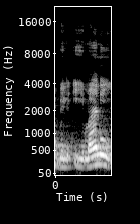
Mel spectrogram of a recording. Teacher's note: ई में या मद्दा है, इसे एक अलिफ के बराबर खींच कर पढ़ेंगे।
